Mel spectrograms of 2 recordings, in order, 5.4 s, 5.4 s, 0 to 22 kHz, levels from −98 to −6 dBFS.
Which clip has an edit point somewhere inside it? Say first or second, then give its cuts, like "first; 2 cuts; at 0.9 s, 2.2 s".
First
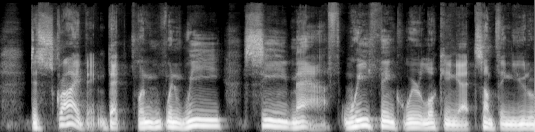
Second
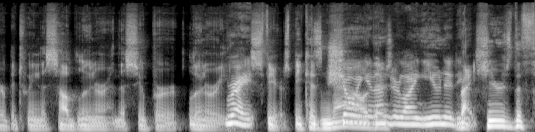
first; 1 cut; at 1.3 s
